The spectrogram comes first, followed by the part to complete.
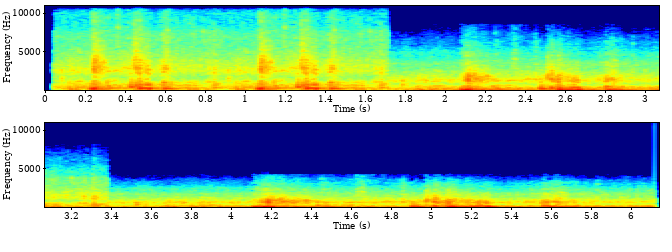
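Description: Mountain bike clattering over rocks: a run of sharp knocks and rattles from the bike and tyres striking stone, with heavy low thumps from about four seconds in.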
